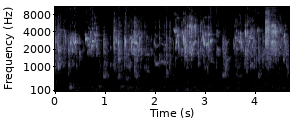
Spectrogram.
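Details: Pet budgerigars chattering indoors: dense, scratchy warbling with squawks and chirps in quick irregular bursts, broken by short pauses.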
